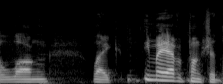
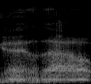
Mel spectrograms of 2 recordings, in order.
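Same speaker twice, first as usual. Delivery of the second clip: put-on very soft, pitched-up, voice-gone eighty-year-old voice; 8 semitones higher, 13 dB quieter than usual. Retelling how a coworker with a lost voice sounds: imitating a lost, old-sounding voice. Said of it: "he sounds like he's eighty now".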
